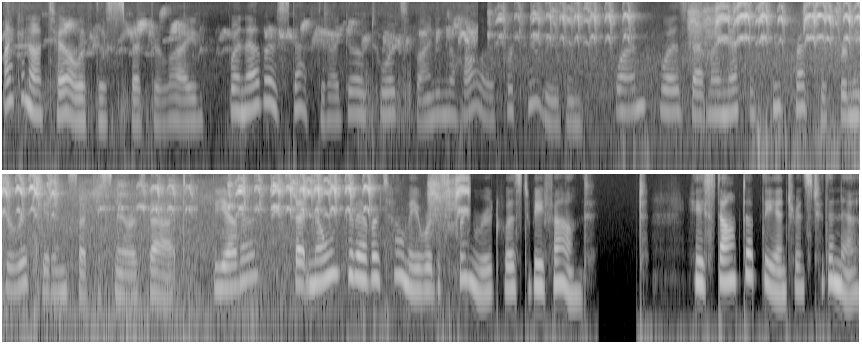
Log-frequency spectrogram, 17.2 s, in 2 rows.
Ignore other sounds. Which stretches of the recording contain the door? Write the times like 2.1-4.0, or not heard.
not heard.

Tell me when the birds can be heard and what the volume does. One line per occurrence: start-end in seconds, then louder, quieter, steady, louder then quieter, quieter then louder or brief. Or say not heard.
0.0-13.3 louder.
